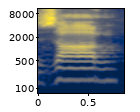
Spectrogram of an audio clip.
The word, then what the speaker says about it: zang: The spine is zang, Z-A-N-G, zang. But if we pronounce it a little down, it means male organ.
